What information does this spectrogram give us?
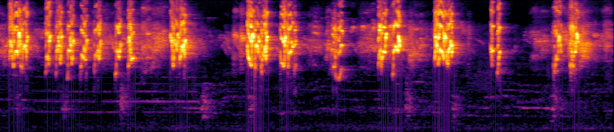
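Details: {'caption': 'A juvenile lovebird practising its song gives rapid strings of sharp, scratchy chirps, some in quick clusters and others spaced apart. The squeaky notes are bright and high-pitched, with soft steady hums in the background.'}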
